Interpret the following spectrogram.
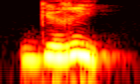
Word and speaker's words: gris: pour commencer à l'or gris je répète grille qu'est-ce que vous remarquez j'ai prononcé toutes les lettres qui constitue le mot gris sauf le s la lettre s je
